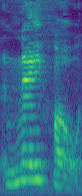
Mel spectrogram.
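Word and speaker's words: νήφω: the New Testament, and one of them is napho, and it's spelled N-E-P-H-O.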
